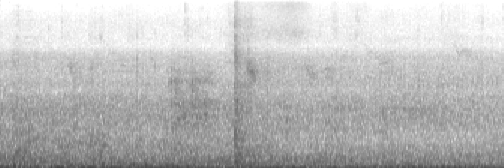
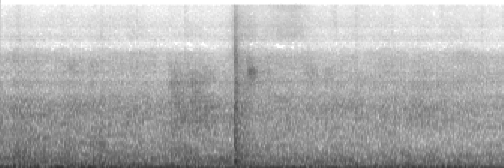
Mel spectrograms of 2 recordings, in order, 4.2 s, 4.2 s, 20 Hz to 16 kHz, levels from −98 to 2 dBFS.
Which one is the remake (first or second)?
second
